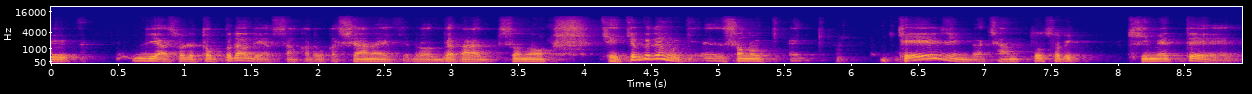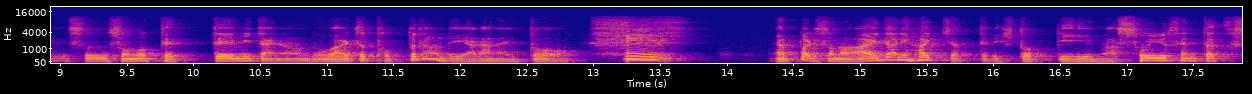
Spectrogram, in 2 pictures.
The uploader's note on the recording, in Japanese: 本収録はビデオ会議サービス「Zoom」を使用し。一部聞き取りづらい箇所があります。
